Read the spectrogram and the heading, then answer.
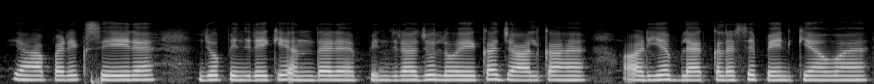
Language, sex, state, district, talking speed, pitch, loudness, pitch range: Hindi, female, Bihar, Araria, 180 wpm, 205 Hz, -15 LUFS, 200-210 Hz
